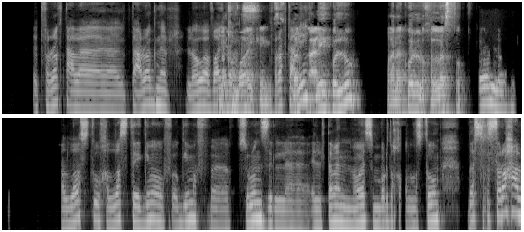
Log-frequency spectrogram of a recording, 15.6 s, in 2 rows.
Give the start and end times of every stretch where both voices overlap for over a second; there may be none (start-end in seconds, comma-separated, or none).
3.2-4.6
